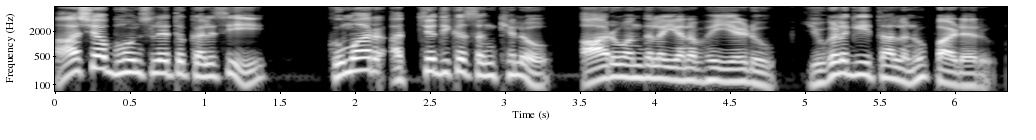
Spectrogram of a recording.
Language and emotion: Telugu, neutral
